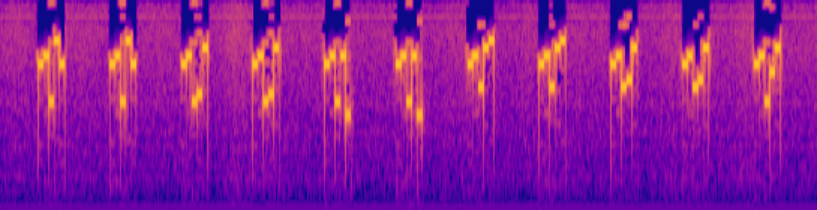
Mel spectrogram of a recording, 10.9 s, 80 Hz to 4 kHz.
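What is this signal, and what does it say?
Five-tone selective call (ZVEI), heard as quick runs of five tones, tones of about 70 ms. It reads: 89338 89338 89340 89340 89391 89391 89500 89500 89560 89560 89370
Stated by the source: ZVEI five-tone selective call received via SDR.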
